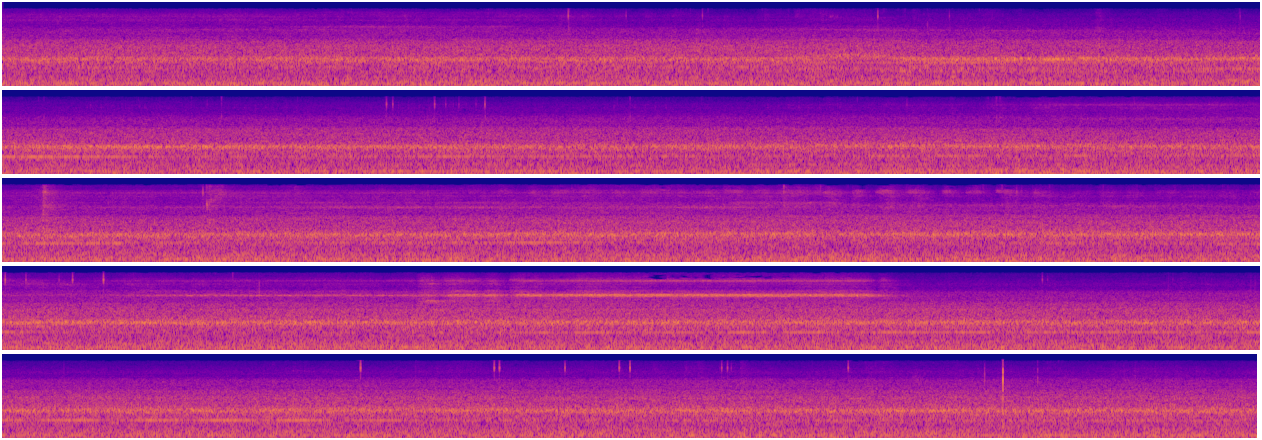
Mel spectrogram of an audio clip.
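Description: Light-rail train running along the track, heard from inside the front car: a steady rumble of wheels on rail with a thin, steady high whine over it. About two-thirds of the way through, a high squeal from the wheels lasts about three seconds and cuts off suddenly.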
